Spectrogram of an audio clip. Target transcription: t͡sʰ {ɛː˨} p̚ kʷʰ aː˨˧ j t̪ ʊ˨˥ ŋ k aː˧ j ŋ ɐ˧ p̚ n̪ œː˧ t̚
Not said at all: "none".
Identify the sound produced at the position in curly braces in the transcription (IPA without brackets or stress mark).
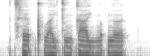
ɛː˧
